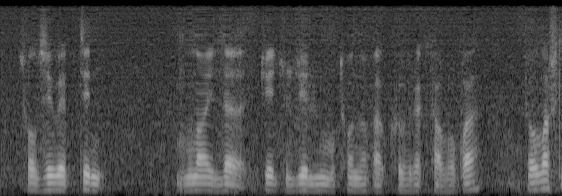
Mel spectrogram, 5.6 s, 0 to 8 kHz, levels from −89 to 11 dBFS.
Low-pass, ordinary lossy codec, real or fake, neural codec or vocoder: 7.2 kHz; MP3, 64 kbps; fake; codec, 16 kHz in and 24 kHz out, 1 kbps, XY-Tokenizer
